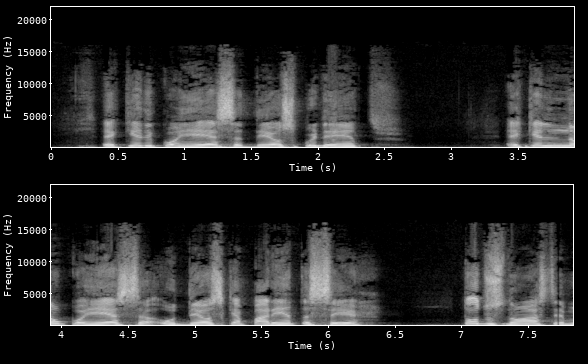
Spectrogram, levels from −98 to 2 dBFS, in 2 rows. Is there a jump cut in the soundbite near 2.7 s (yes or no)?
no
